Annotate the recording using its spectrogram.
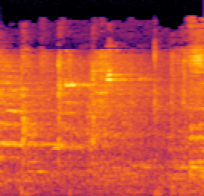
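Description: Indoor volleyball play in a large sports hall: irregular thumps of the ball being struck and of feet on the court, with players calling out.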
